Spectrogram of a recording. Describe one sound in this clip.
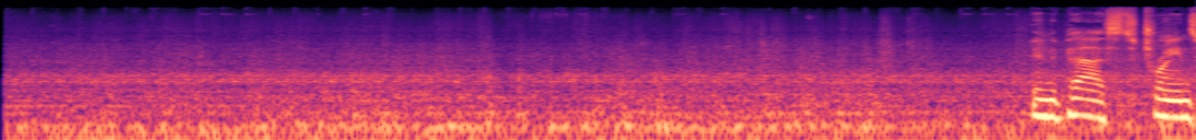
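A train car rumbles steadily along a tunnel.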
